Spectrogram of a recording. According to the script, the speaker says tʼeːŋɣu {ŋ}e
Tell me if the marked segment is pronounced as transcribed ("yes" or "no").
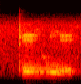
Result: yes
